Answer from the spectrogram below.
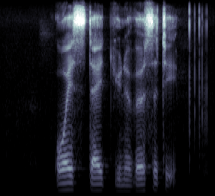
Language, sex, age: English, male, 20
